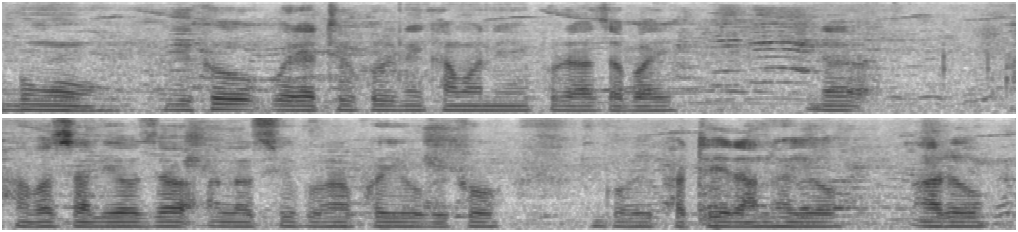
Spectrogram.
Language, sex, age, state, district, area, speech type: Bodo, male, 45-60, Assam, Udalguri, rural, spontaneous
